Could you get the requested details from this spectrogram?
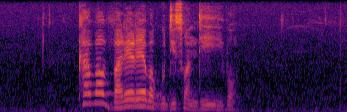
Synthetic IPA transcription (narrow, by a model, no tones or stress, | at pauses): kʰaβavaɺɛɺɛβaɡudiswandʱiːβɔ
